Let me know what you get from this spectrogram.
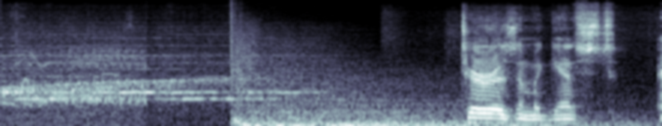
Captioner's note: sirens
